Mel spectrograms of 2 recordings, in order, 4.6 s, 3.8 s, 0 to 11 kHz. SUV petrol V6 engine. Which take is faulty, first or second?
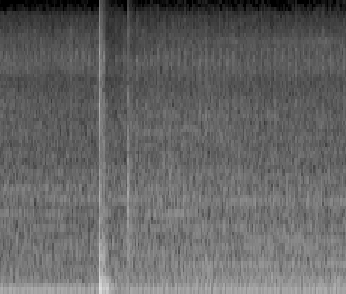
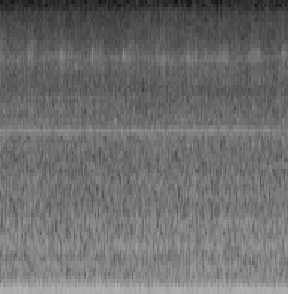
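first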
